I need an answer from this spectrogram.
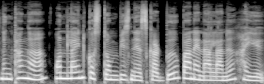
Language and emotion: Bodo, neutral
